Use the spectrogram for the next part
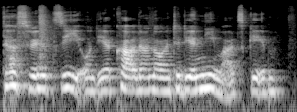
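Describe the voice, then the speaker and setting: A woman's voice: medium pitch, moderate pace, a little hiss or hum, natural voice. An actress in a German radio play playing a proud, devout Protestant queen and protective mother, fervent and stern. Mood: bitter, insistent.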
